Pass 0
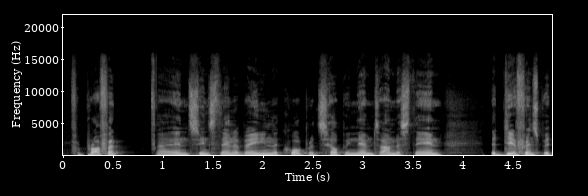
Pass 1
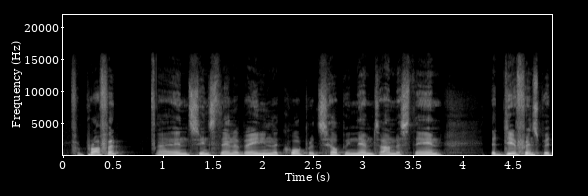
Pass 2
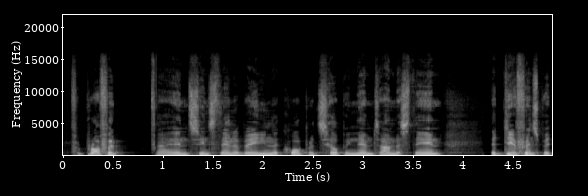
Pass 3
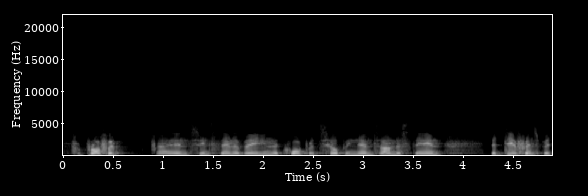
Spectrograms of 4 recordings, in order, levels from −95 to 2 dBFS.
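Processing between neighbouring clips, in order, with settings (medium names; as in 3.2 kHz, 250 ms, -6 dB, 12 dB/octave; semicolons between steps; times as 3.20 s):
high-pass 110 Hz
robot voice 250 Hz; trim +1.5 dB
mistuned SSB -110 Hz 430–2000 Hz; vibrato 13 Hz 21 cents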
